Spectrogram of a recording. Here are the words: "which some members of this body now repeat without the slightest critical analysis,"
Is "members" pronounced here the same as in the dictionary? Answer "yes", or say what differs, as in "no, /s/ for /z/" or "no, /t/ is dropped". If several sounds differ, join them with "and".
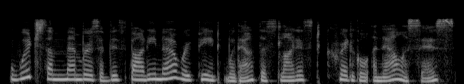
yes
